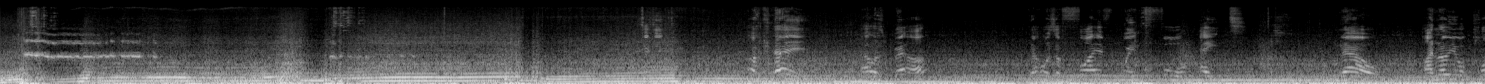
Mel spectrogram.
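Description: Tuned 1.9 TDI diesel engine of a Mk4 VW Golf, heard from inside the cabin, accelerating hard from a standing start. The revs climb and drop back at each upshift, three times in the first seven seconds, then hold at a steady drone.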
